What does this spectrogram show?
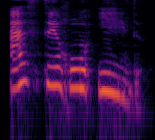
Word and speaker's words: astéroïde: Astéroïde, roïde, yeah, in 2 syllables.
